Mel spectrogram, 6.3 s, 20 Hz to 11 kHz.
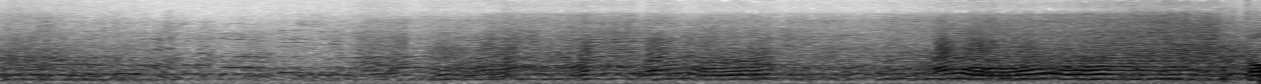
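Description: A Yamaha 250 motocross bike racing in a 2002 250 MX Grand Prix round at Bellpuig, its engine revving and changing pitch at a moderate distance, heard under a commentator talking.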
